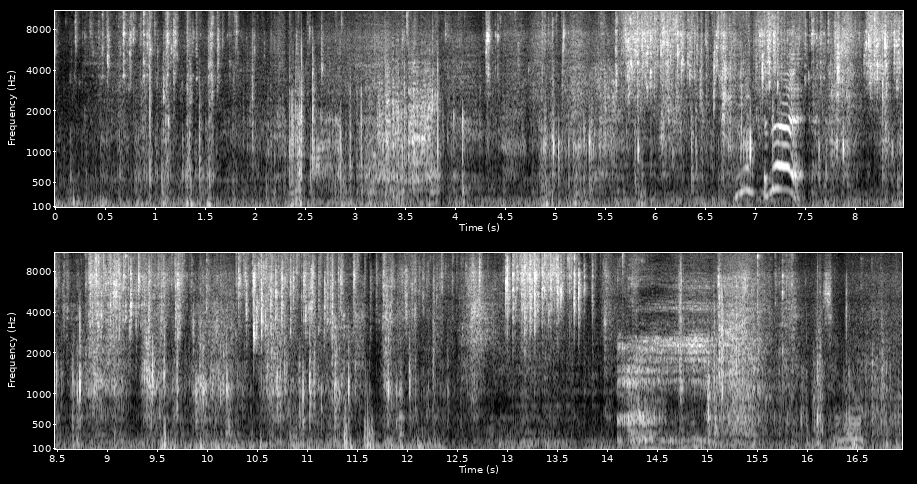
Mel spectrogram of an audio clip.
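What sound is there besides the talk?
dirty washing water being poured out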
